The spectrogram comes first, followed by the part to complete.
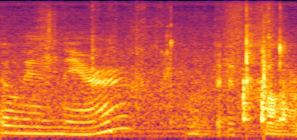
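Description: A woman humming a wordless tune in long held notes that slide upward in pitch, with a couple of sharp clicks as small pigment jars are handled.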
